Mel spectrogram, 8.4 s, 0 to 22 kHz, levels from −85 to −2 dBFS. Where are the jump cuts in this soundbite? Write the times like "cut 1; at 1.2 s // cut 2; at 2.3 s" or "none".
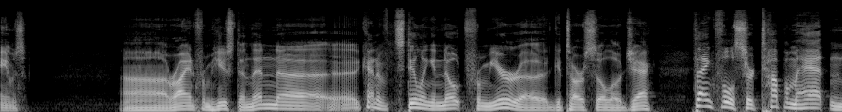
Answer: cut 1; at 3.9 s // cut 2; at 6.9 s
